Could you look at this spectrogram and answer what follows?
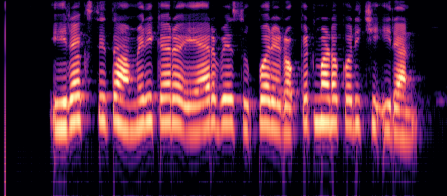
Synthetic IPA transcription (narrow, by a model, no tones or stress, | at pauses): iɾakst̪ʰit̪ɔameɾikaɾɔeaɾbesupɔɾeɾɔkeʈmaɽɔkɔɾit͡ʃʰiʔiɾan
